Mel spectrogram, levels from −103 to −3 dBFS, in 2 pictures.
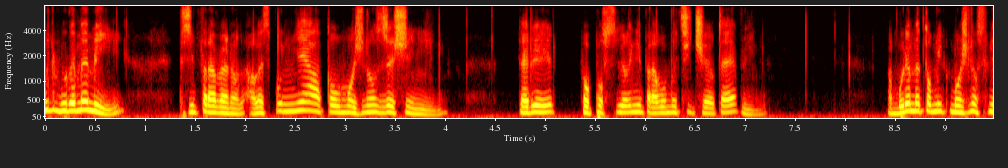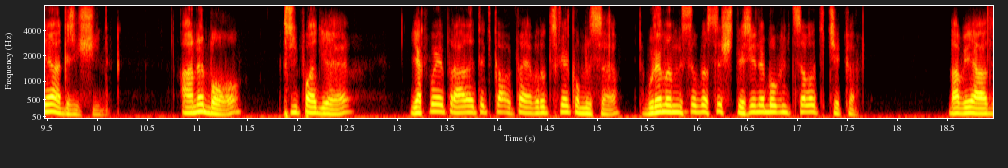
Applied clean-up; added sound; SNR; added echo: neural diffusion model UNIVERSE++.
